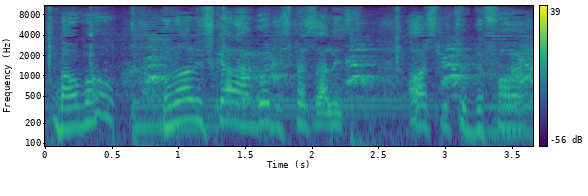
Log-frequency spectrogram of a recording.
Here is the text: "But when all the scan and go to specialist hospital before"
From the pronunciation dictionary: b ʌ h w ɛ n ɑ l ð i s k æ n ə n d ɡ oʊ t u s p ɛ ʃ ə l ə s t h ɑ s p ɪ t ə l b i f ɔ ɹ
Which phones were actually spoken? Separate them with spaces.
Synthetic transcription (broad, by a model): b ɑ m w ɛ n ɑ l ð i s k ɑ ə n ɡ oʊ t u s p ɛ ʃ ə l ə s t h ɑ s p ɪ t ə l b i f ɔ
